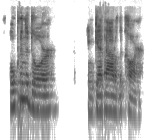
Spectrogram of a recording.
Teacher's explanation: when they speak fast, they don't say and, they just say an.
